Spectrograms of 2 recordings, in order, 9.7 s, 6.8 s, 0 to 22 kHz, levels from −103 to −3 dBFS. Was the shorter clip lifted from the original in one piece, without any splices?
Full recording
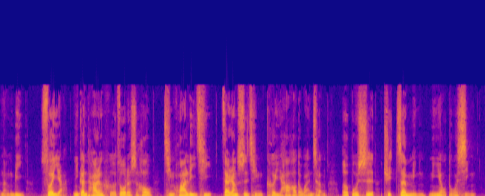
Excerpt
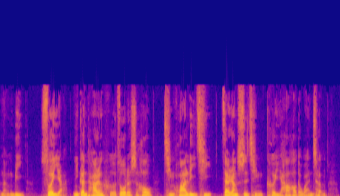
yes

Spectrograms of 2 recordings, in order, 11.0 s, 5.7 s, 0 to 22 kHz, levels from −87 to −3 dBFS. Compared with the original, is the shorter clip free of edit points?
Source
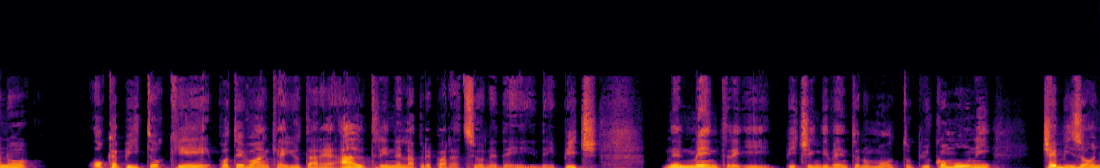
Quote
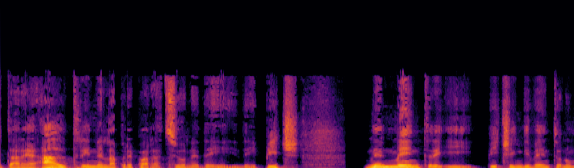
yes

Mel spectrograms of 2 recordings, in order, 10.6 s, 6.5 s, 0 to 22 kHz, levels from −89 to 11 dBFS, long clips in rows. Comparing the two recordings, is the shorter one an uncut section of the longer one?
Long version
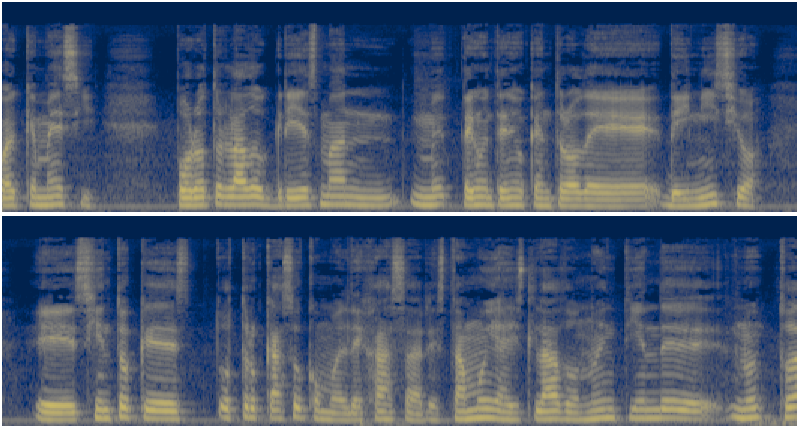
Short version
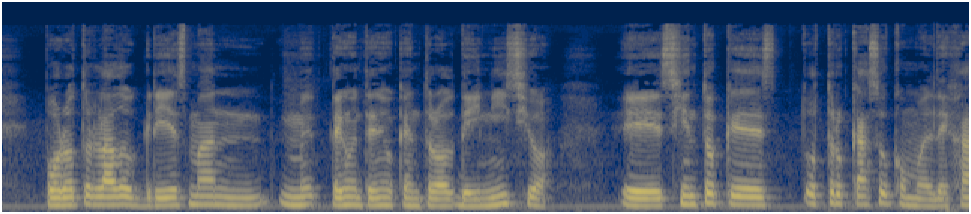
no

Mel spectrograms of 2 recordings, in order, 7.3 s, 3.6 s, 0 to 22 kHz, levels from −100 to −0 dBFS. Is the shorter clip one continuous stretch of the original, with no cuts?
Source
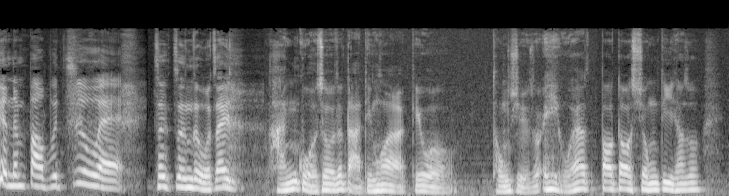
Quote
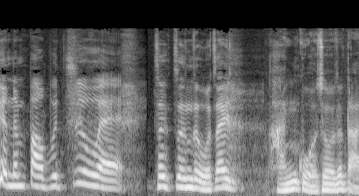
yes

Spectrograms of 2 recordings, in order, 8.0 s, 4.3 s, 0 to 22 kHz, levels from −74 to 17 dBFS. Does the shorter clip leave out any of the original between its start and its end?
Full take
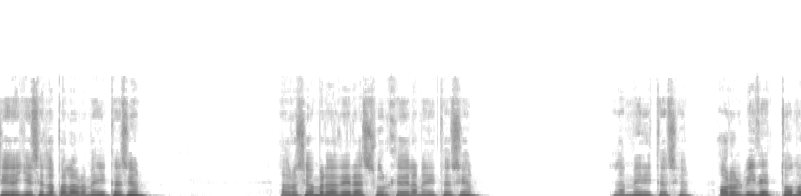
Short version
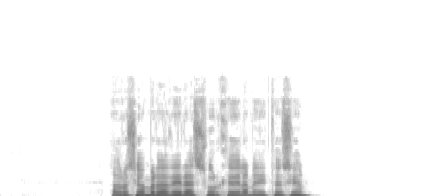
no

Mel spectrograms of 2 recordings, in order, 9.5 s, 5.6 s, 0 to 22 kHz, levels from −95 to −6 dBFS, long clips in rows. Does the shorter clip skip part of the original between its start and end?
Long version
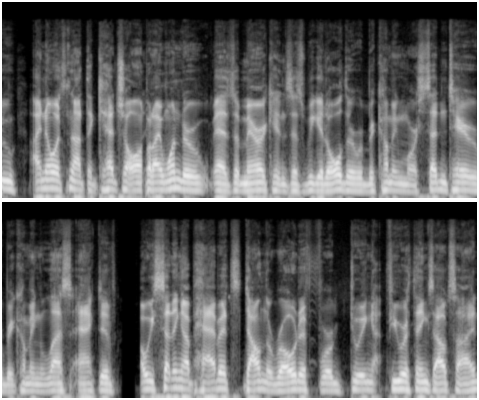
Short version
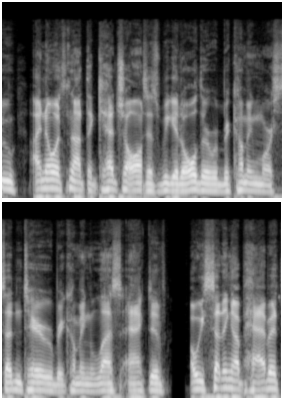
yes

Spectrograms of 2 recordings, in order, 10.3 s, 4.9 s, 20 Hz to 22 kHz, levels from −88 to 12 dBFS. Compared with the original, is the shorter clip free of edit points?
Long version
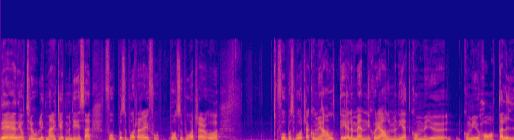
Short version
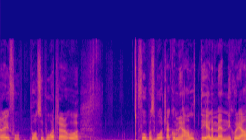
yes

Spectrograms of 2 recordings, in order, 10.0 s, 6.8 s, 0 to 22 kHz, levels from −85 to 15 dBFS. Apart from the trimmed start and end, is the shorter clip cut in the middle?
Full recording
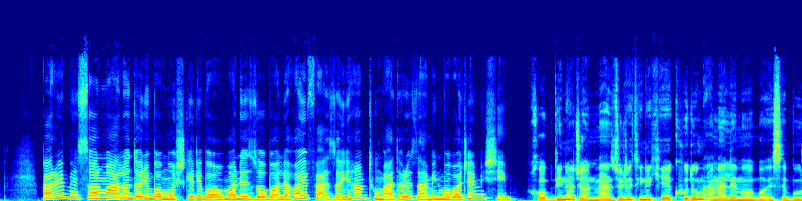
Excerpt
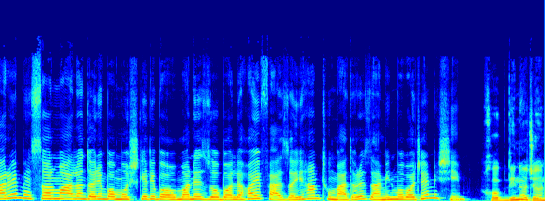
no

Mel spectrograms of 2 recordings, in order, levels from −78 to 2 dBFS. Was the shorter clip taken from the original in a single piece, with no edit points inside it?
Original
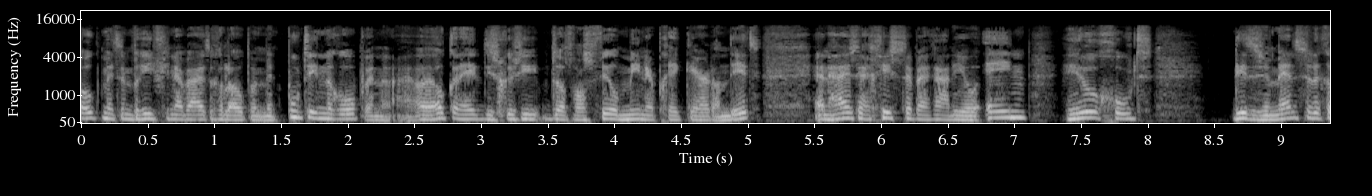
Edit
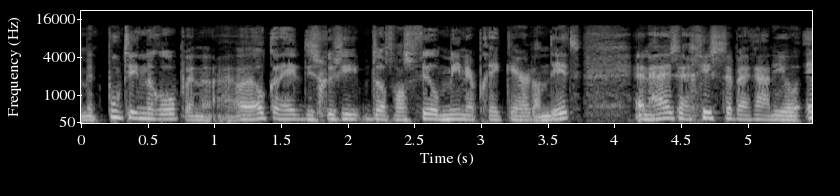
yes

